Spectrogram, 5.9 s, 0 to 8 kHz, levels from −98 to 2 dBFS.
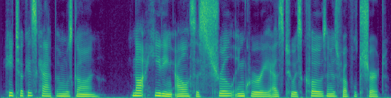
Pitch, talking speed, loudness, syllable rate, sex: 175 Hz, 205 wpm, -18 LUFS, 5.1 syllables/s, female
